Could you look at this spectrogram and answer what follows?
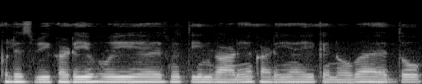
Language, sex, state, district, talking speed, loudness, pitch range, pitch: Hindi, male, Chhattisgarh, Balrampur, 210 wpm, -15 LUFS, 115-120 Hz, 115 Hz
